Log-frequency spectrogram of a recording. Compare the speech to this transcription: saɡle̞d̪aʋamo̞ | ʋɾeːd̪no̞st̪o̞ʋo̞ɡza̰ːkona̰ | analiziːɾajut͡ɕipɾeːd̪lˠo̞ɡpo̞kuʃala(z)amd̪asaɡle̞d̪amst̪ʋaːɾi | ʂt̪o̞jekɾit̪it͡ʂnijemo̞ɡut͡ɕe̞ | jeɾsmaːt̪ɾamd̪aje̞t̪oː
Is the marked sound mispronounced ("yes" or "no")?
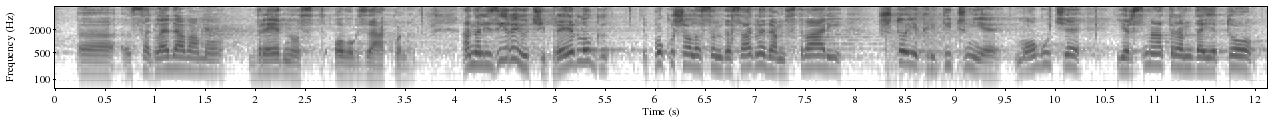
yes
